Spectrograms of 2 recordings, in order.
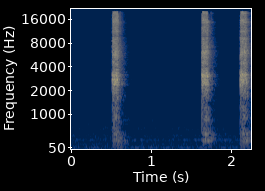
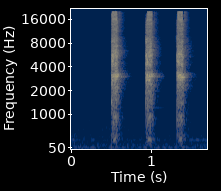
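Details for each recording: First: Silverback MDR-X airsoft gearbox, bench-run on battery during teardown: short, sharp bursts of high buzzing with a scratchy edge. The scratchiness persists after adjustment, usually meaning the bevel gear is shimmed too low against the motor pinion. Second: Silverback MDR-X airsoft gearbox cycling with pressure applied to the motor: three clean, even high-pitched whirring bursts, smoother than the horrific sound without pressure; bevel gear sits too low and can't be shimmed higher.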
